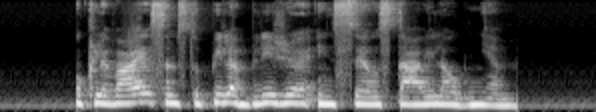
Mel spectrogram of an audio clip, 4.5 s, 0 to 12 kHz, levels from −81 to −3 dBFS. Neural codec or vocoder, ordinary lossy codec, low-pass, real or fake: none; none; none; real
